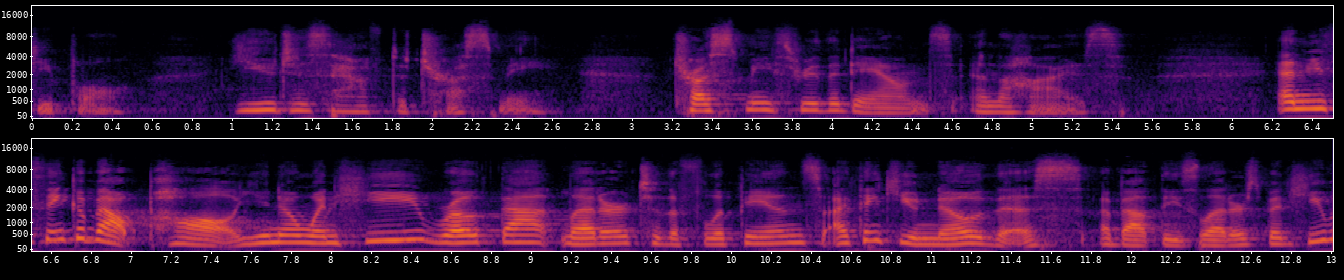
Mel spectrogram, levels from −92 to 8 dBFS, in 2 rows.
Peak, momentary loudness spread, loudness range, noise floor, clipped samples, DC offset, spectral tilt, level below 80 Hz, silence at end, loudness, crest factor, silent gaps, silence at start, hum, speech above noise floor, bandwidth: -12 dBFS; 15 LU; 8 LU; -62 dBFS; under 0.1%; under 0.1%; -4.5 dB/octave; -76 dBFS; 0 s; -34 LUFS; 22 dB; none; 0 s; none; 28 dB; 15.5 kHz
